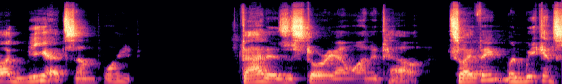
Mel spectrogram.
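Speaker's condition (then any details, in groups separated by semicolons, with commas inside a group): Cerebral palsy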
